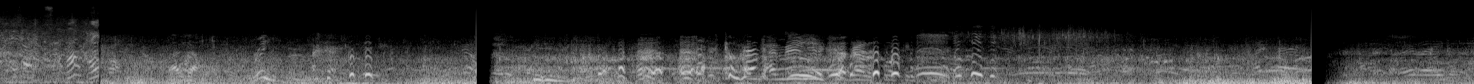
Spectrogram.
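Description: Water splashes and laps close by.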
